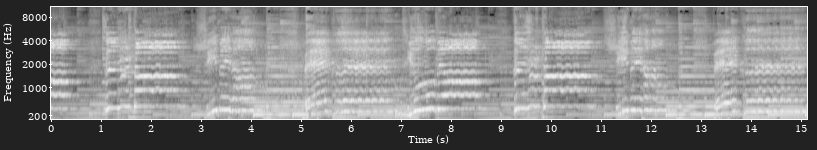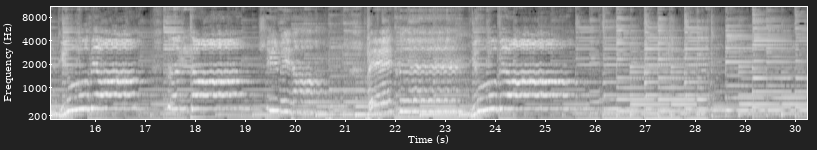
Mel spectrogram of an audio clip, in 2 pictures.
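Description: A woman singing to her own strummed acoustic guitar, holding notes with vibrato and sliding up into them. Near the end the singing stops and the guitar plays on alone.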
